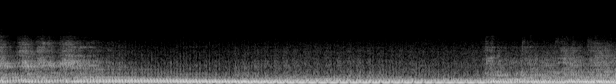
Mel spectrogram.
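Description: Schecter Omen 5 five-string electric bass being played: a few quick plucked notes, then a low note held for about four seconds as its treble fades, and a fresh note struck near the end.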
